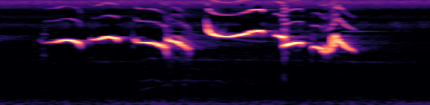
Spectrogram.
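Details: Provoking song of an Oriental magpie-robin for caged-bird therapy, phone-recorded on a Saturday in East Lampung, Indonesia: a string of rich, fluting whistles, one higher steady note in the middle, ending in a twisting upward slur.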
